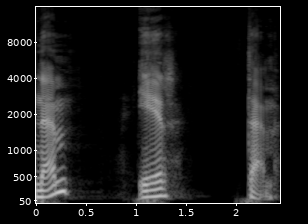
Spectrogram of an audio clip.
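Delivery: broken down syllable by syllable. Showing a learner how to say the phrase: broken down by syllable. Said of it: "Let's break it down by syllable".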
